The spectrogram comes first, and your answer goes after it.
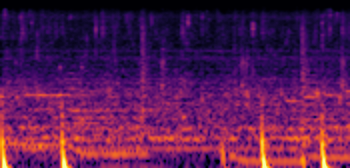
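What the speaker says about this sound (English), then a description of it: "You can see the oil is hot and it's cooking the potatoes now" Potato fries cooking in hot oil for homemade poutine, a soft steady sizzle and crackle with a few low knocks and thumps in the pan, fairly quiet and with no talking.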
